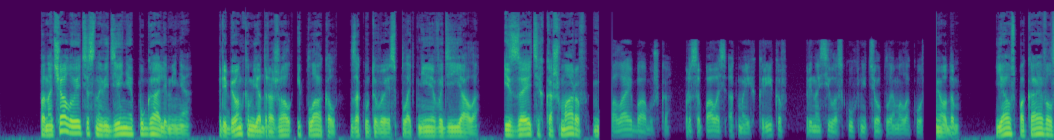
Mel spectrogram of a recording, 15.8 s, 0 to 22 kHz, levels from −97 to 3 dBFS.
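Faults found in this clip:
Input switched to a poorer device, 8.98–14.05 s: 0.2 s gap, then audio dulls, nothing above 7.6 kHz, roughly 10 dB quieter. Likely a capture-device change mid-recording.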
